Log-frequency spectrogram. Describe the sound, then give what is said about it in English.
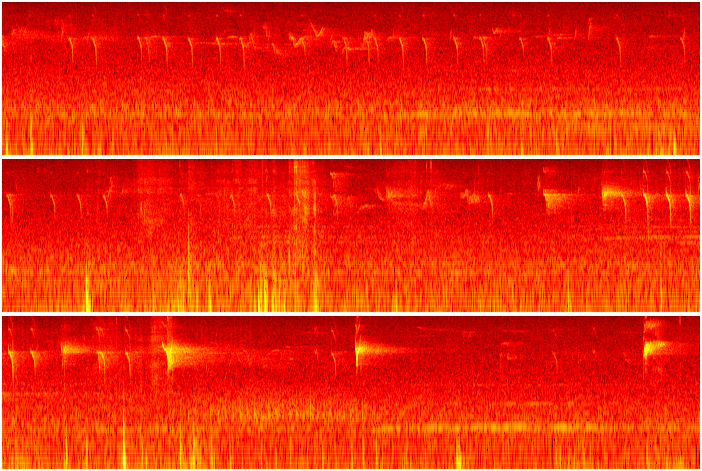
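A bird calls from a tree with bursts of quick, high, dry chips, occasionally broken by a few sharper, louder notes, over a steady low background hiss. “Here's one of the birds.”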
